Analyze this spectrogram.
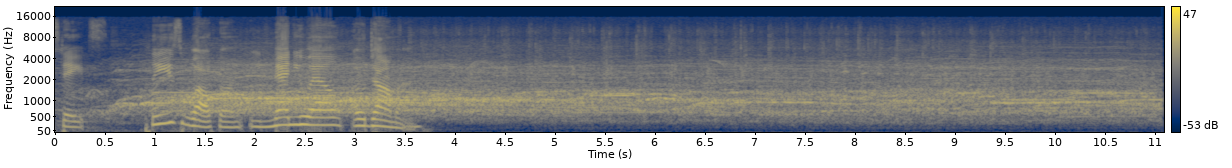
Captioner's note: cheers and Applause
